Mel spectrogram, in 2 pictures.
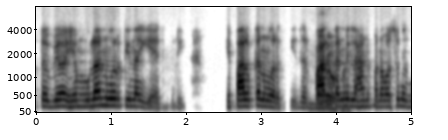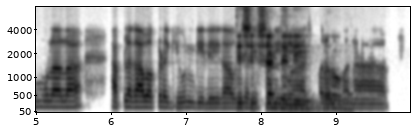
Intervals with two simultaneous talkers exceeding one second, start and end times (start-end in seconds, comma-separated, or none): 7.7-9.2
